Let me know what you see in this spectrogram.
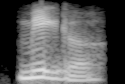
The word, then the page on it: maigre: Indian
